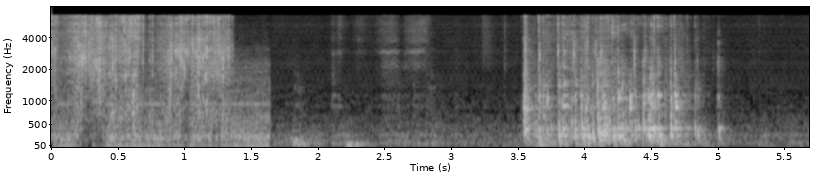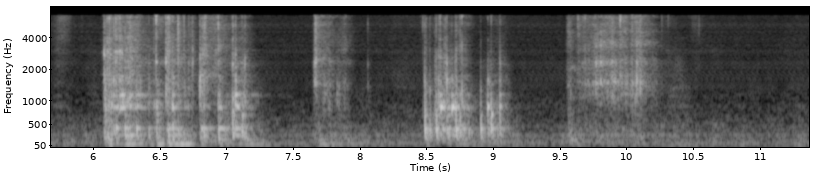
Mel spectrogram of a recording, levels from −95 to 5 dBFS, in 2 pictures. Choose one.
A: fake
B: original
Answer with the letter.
A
